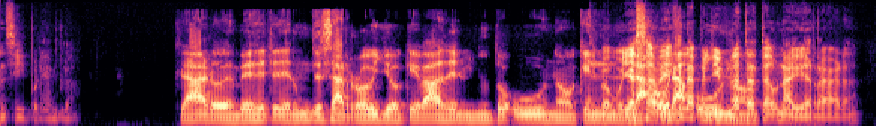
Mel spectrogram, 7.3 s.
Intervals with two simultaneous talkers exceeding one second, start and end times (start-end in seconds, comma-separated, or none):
4.9-6.4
